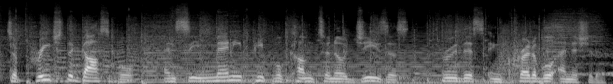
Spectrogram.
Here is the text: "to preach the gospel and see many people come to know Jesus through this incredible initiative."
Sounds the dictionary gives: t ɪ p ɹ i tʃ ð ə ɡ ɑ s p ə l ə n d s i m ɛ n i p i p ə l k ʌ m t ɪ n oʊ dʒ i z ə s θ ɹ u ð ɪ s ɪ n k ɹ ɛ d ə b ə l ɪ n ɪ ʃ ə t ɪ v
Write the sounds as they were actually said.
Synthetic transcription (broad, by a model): t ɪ p ɹ i tʃ ð ə ɡ ɑ s p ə l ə n s i m ɛ n i p i p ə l k ʌ m t ɪ n oʊ dʒ i z ə s θ ɹ u ð ɪ s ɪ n k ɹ ɛ d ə b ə l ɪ n ɪ ʃ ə t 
